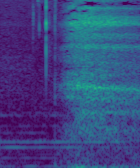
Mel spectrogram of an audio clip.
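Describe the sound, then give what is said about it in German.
A single deep breath drawn in during a guided seated relaxation exercise: a soft, breathy hiss that swells and then holds steady for roughly half a second, with no talking. “Vielleicht möchtest du einmal ganz tief einatmen”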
